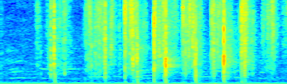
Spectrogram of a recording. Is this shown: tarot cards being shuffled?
yes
